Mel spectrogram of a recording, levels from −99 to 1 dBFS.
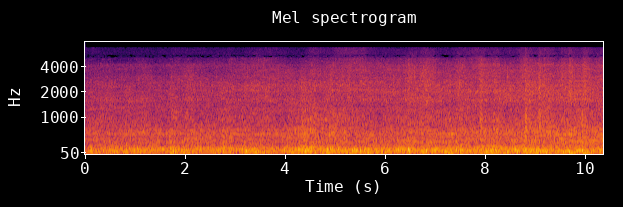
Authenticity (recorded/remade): remade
